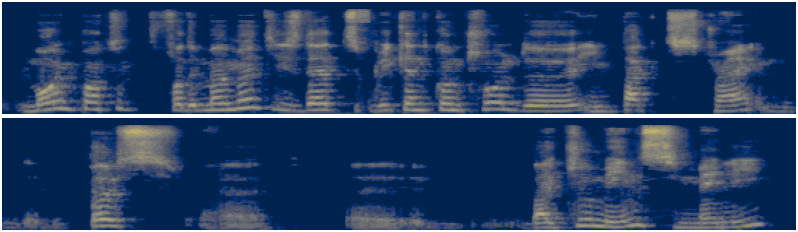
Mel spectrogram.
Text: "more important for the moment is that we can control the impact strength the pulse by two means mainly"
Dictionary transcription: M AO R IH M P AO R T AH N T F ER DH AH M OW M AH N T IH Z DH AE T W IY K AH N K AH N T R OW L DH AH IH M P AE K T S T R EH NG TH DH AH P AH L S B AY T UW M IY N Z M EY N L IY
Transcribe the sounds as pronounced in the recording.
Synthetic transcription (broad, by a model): M AO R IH M P AO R T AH N T F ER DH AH M OW M AH N T IH Z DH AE T W IY K AH N K AH N T R OW L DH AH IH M P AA K T S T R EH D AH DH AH P AH L S B AY T UW M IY N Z M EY N L IY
